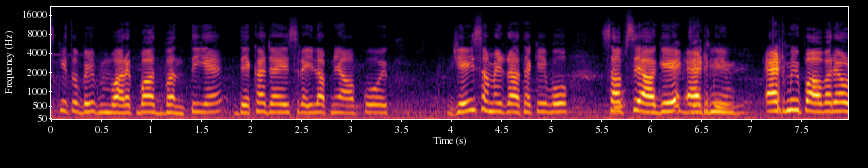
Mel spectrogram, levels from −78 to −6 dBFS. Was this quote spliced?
no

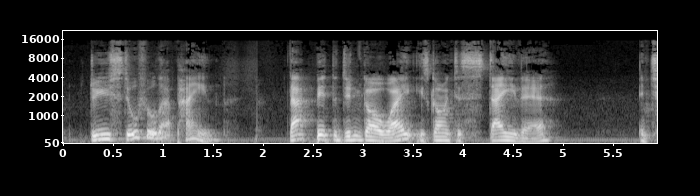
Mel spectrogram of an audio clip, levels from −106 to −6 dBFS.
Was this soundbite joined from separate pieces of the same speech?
yes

